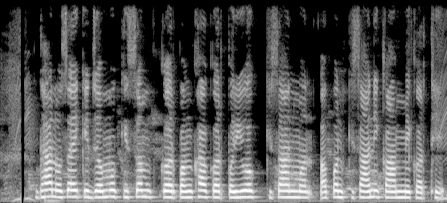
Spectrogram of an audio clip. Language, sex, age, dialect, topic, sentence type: Chhattisgarhi, female, 25-30, Northern/Bhandar, agriculture, statement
